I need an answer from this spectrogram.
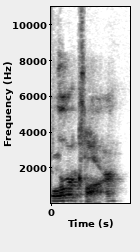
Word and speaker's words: Auroclara: Auroclara. Uh, like aura, you know, golden, and clarus, clarity.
